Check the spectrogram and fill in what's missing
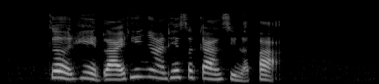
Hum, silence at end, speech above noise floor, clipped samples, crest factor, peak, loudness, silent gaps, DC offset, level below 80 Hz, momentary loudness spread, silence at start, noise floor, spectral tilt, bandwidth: none; 1.05 s; 39 dB; under 0.1%; 18 dB; -14 dBFS; -30 LUFS; none; under 0.1%; -86 dBFS; 6 LU; 0.5 s; -68 dBFS; -3 dB/octave; 11.5 kHz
